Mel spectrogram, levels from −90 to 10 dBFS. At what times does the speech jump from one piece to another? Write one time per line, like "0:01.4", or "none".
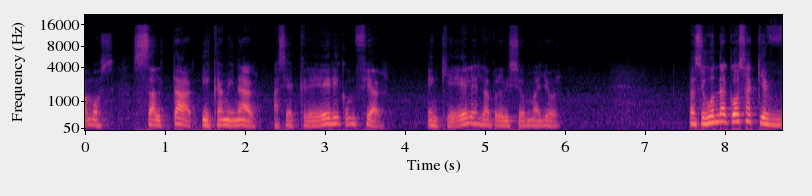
0:02.3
